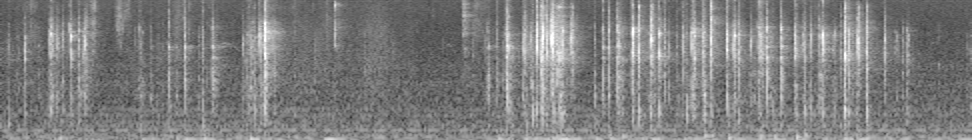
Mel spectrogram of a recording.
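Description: Both hands type with fingertips on a white HHKB Professional Hybrid keyboard with plastic keycaps and a hollow plastic case, resting on a desk; the mouse is not touched. Quick, bright, clacky keystrokes come in uneven bursts, louder around the middle and toward the end, over a steady low hum.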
